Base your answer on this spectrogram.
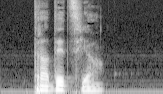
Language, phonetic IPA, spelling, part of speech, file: Polish, [traˈdɨt͡sʲja], tradycja, noun, Pl-tradycja.ogg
